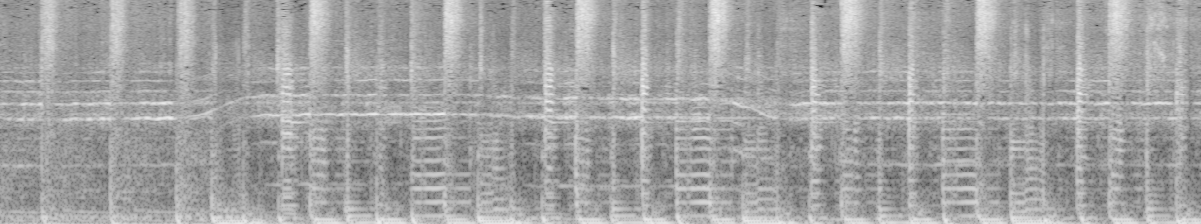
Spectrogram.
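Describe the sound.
A swamp rock song plays loudly, driven by a steady, punchy drum beat with sustained, twangy instrumental tones layered above it throughout.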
